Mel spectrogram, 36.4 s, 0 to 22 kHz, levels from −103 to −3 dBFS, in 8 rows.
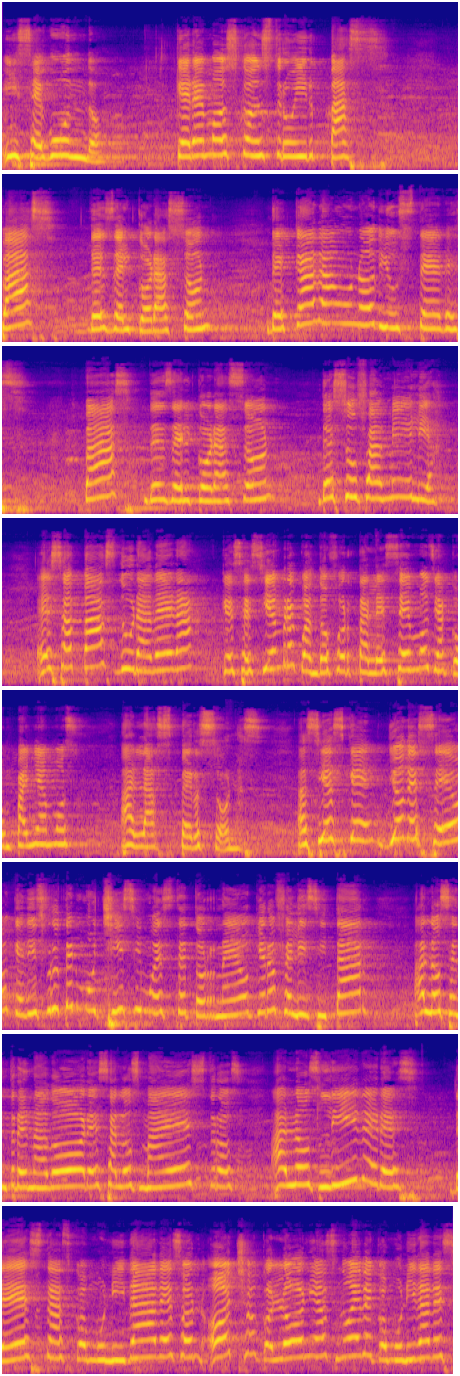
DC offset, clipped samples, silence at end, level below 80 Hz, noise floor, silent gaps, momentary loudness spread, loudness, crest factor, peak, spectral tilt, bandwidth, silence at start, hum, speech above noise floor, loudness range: under 0.1%; under 0.1%; 0 s; -50 dBFS; -35 dBFS; none; 11 LU; -15 LUFS; 14 dB; 0 dBFS; -4.5 dB/octave; 14 kHz; 0 s; none; 20 dB; 2 LU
